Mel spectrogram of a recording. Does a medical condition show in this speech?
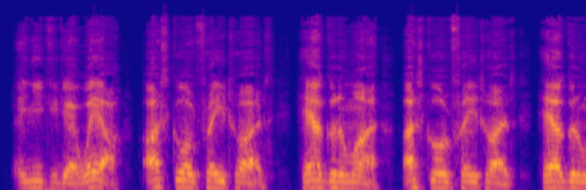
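Yes: cerebral palsy; from birth, tight muscles.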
